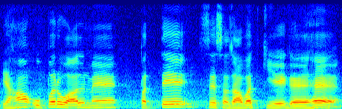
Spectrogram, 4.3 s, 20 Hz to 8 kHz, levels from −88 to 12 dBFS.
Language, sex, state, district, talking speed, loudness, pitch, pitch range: Hindi, male, Arunachal Pradesh, Lower Dibang Valley, 140 wpm, -16 LUFS, 165 Hz, 150-195 Hz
